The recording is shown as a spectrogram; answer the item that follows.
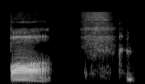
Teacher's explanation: তার মানে আমাদের ক সামনে, আর আরবি ক হচ্ছে পিছনে, সবচেয়ে পিছনে, জিভার পিছনের অংশ।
